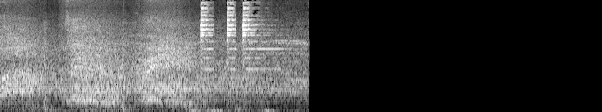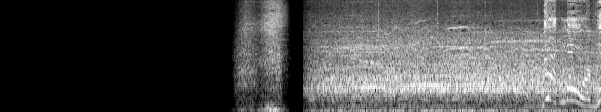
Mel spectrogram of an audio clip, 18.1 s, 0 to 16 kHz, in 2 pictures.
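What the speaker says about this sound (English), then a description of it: "I think this crowd's giving these superstars a piece of their minds, King." Video game wrestling crowd from WWE SmackDown vs. Raw 2007, a loud arena roar of cheering and shouting that cuts to silence for several seconds, then bursts back in and stays loud to the end.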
